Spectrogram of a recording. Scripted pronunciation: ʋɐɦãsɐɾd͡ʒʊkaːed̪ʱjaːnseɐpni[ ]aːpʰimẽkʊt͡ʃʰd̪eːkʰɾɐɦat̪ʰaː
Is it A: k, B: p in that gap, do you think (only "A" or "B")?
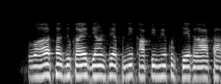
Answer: A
